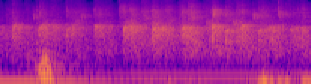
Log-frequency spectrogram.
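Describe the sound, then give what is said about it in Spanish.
Audience applause at a gathering in a worker-occupied former supermarket greets a welcome speaker: dense clapping that pulses in a steady rhythm throughout, with one dull low thump near the start. “Fuerte el aplauso para Carlos.”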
